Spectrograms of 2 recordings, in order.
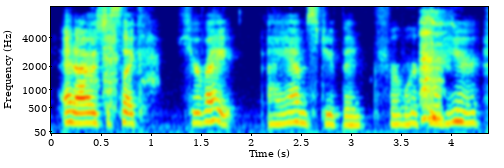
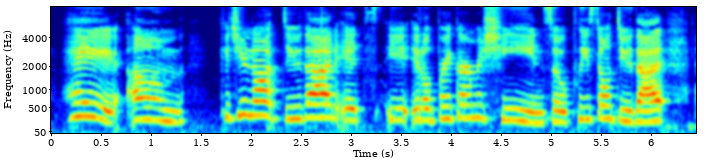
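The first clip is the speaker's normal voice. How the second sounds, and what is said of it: Polite customer service voice. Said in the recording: “my best customer service voice,”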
